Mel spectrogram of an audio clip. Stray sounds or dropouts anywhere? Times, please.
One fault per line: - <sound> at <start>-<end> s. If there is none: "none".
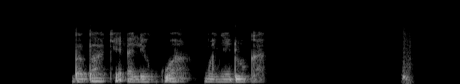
- whoosh at 4.0-4.2 s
